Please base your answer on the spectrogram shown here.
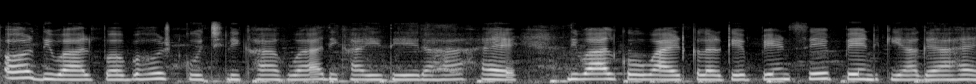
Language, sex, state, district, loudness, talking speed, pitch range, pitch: Hindi, female, Bihar, Kaimur, -16 LUFS, 135 wpm, 215-235 Hz, 220 Hz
